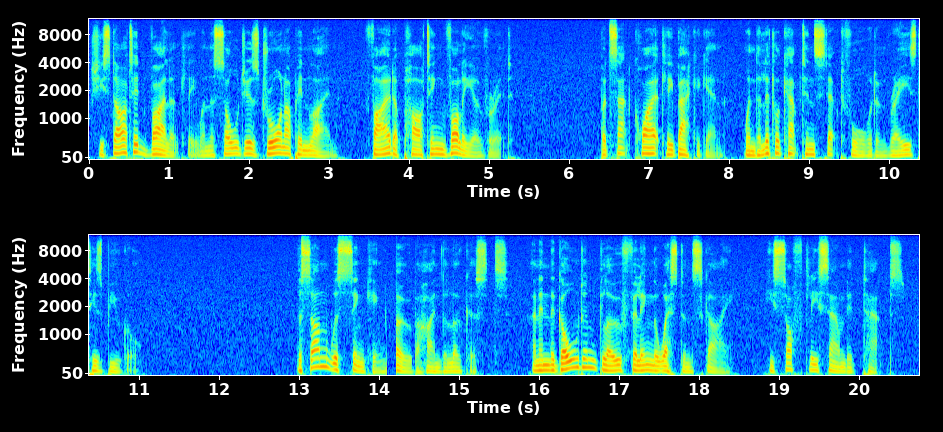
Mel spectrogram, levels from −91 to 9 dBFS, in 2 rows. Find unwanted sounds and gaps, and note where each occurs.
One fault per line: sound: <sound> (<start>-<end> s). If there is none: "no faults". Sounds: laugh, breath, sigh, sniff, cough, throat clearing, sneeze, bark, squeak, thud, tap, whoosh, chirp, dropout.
sound: dropout (14.1-14.2 s)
